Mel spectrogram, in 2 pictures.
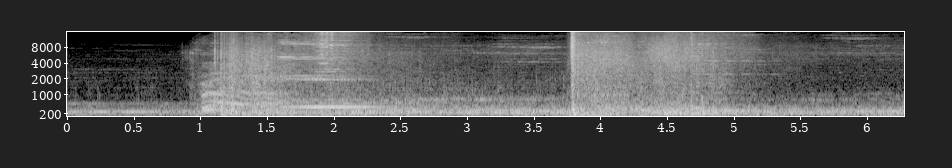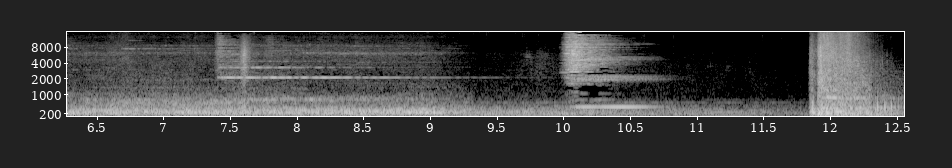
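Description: Game spell effects whoosh and crackle in bursts.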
